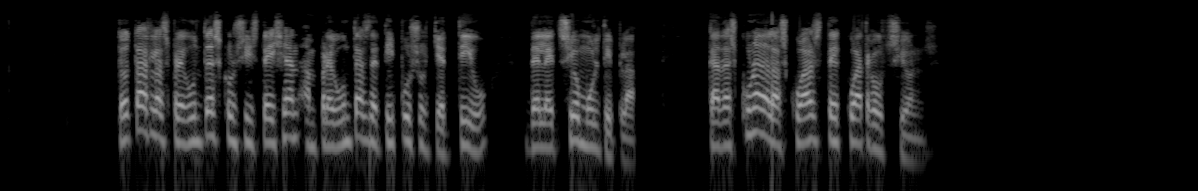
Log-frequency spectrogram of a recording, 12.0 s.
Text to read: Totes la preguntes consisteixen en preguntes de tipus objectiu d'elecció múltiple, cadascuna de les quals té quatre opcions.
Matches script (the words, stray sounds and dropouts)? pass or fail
fail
